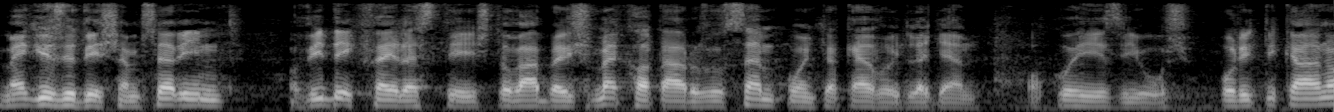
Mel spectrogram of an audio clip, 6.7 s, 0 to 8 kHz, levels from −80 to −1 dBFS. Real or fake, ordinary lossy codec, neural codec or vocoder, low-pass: fake; none; codec, 16 kHz in and 24 kHz out, 2.2 kbps, FireRedTTS-2 codec; 7.2 kHz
